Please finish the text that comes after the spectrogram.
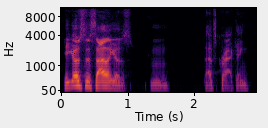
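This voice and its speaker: A man's voice: lowish voice, sing-song, a little fast, pushed and bright, dry recording, studio quality. A man hosting sports talk radio, rambling casually with lots of fillers and laughs. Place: radio studio. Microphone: studio mic.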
